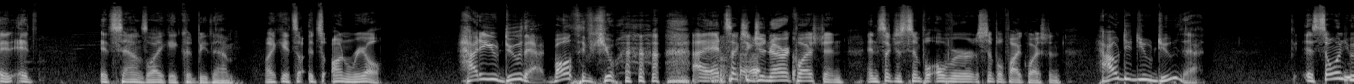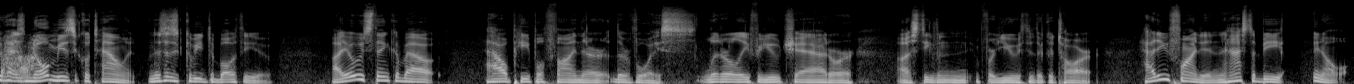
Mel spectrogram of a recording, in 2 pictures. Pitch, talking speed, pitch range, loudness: 120 Hz, 195 wpm, 100-155 Hz, -22 LUFS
